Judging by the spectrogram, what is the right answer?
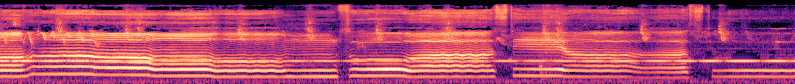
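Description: A woman chanting a mantra in slow, held, stepping notes, in three phrases with short breaks between them. Under it is the steady ring of a metal singing bowl being rubbed around its rim with a wooden stick.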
